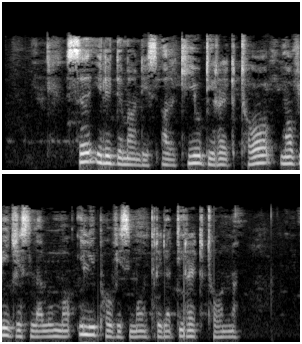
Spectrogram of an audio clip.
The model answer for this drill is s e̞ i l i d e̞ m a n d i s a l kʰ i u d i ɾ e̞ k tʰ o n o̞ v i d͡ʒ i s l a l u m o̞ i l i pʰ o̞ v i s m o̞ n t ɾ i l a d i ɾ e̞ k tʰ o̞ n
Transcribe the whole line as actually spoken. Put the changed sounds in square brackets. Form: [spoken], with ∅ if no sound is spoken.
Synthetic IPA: s e̞ i l i d e̞ m a n d i s a l kʰ i u d i ɾ e̞ k tʰ o [m] o̞ v i d͡ʒ i s l a l u m o̞ i l i pʰ o̞ v i s m o̞ n t ɾ i l a d i ɾ e̞ k tʰ o̞ n

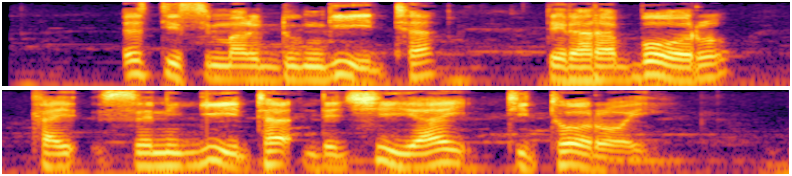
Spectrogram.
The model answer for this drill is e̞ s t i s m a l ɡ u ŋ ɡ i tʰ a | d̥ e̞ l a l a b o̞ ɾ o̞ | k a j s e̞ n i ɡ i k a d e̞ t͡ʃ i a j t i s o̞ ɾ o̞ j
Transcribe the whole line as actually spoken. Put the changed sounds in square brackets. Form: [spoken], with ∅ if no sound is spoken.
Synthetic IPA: e̞ s t i s m a l [d] u ŋ ɡ i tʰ a | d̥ e̞ l a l a b o̞ ɾ o̞ | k a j s e̞ n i ɡ i [t] a d e̞ t͡ʃ i a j t i [t] o̞ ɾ o̞ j

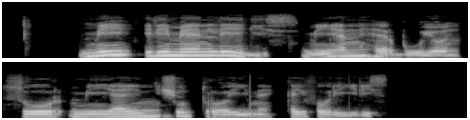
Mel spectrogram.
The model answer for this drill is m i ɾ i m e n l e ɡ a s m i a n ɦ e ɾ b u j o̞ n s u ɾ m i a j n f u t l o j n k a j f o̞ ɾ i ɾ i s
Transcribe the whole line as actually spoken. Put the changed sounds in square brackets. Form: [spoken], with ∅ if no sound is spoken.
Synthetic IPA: m i ɾ i m e n l [i] ɡ [i] s m i a n ɦ e ɾ b u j o̞ n s u ɾ m i a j n [ʃ] u t [ɾ] o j n k a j f o̞ ɾ i ɾ i s

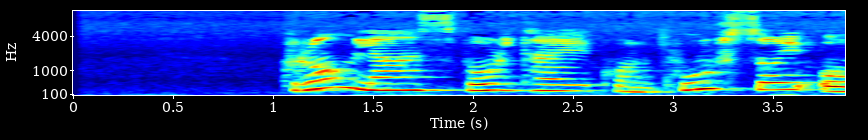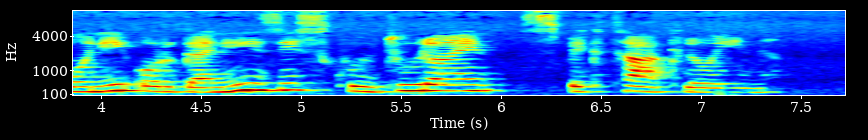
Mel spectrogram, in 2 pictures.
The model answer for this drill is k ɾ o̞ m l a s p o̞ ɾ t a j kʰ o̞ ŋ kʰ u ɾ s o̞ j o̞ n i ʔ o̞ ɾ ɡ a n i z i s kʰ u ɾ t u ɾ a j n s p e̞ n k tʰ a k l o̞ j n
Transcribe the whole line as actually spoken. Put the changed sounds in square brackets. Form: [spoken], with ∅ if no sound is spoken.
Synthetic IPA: k ɾ o̞ m l a s p o̞ ɾ t a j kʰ o̞ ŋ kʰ u ɾ s o̞ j o̞ n i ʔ o̞ ɾ ɡ a n i z i s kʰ u [l] t u ɾ a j n s p e̞ [∅] k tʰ a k l o̞ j n

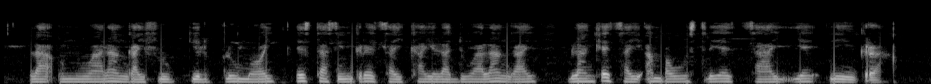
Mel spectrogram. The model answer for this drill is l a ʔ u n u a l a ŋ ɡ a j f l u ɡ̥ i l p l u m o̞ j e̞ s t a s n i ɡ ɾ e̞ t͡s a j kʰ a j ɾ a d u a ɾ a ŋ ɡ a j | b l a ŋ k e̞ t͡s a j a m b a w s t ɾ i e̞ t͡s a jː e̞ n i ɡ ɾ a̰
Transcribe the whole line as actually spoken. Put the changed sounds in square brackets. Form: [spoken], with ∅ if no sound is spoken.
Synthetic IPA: l a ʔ u n u a l a ŋ ɡ a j f l u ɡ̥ i l p l u m o̞ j e̞ s t a s n i ɡ ɾ e̞ t͡s a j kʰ a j [l] a d u a [l] a ŋ ɡ a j | b l a ŋ k e̞ t͡s a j a m b a w s t ɾ i e̞ t͡s a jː e̞ n i ɡ ɾ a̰

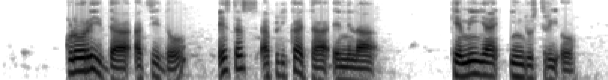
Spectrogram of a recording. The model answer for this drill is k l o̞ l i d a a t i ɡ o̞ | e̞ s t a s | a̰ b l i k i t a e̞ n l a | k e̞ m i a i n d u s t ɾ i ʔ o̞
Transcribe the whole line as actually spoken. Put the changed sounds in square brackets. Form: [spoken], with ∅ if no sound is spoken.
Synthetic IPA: k l o̞ [ɾ] i d a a [t͡s] i [d] o̞ | e̞ s t a s | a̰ [p] l i k [a] t a e̞ n l a | k e̞ m i a i n d u s t ɾ i ʔ o̞

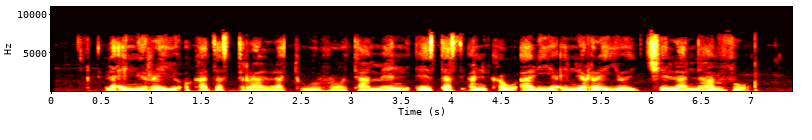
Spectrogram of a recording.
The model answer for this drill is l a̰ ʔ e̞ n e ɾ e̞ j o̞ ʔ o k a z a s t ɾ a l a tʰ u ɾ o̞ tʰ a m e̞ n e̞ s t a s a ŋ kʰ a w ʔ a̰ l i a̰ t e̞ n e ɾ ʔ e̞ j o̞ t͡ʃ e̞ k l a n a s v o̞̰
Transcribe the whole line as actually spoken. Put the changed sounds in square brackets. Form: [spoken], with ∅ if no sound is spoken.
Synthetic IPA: l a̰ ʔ e̞ n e ɾ e̞ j o̞ ʔ o k a z a s t ɾ a l a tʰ u ɾ o̞ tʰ a m e̞ n e̞ s t a s a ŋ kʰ a w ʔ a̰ l i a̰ [ʔ] e̞ n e ɾ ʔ e̞ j o̞ t͡ʃ e̞ [∅] l a n a [∅] v o̞̰

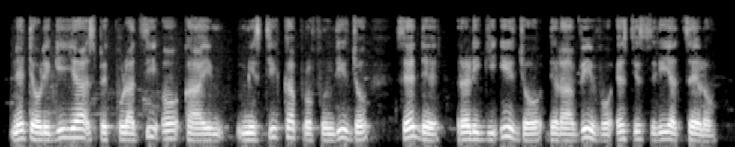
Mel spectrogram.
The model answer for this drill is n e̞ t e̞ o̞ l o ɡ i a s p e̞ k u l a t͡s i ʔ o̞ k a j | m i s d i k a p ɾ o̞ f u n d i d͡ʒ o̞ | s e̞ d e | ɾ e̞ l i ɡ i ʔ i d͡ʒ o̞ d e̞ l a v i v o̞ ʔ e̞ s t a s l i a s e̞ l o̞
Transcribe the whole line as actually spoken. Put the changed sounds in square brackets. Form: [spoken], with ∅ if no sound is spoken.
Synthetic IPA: n e̞ t e̞ o̞ l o ɡ i a s p e̞ k u l a t͡s i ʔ o̞ k a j | m i s [t] i k a p ɾ o̞ f u n d i d͡ʒ o̞ | s e̞ d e | ɾ e̞ l i ɡ i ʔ i d͡ʒ o̞ d e̞ l a v i v o̞ ʔ e̞ s t [i] s l i a [t͡s] e̞ l o̞

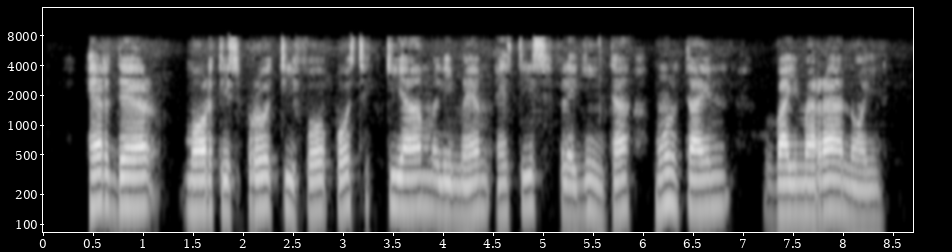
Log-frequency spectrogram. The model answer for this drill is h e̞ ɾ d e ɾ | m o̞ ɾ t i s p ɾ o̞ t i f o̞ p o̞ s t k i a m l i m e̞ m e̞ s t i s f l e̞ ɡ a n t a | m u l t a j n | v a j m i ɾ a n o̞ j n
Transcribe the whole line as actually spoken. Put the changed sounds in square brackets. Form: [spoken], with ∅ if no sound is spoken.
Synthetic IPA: h e̞ ɾ d e ɾ | m o̞ ɾ t i s p ɾ o̞ t i f o̞ p o̞ s t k i a m l i m e̞ m e̞ s t i s f l e̞ ɡ [i] n t a | m u l t a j n | v a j m [a] ɾ a n o̞ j n

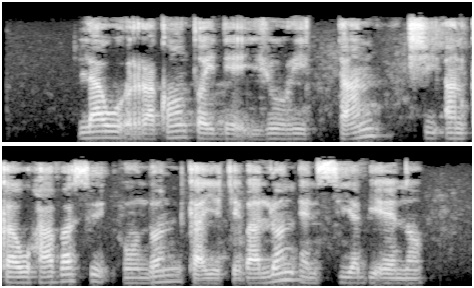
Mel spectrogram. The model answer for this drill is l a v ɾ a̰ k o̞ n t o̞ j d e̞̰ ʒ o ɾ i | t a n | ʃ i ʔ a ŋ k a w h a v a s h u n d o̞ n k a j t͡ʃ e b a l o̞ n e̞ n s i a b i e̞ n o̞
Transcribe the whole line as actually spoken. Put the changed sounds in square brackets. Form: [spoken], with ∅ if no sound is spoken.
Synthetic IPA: l a [w] ɾ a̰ k o̞ n t o̞ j d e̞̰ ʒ [u] ɾ i | t a n | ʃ i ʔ a ŋ k a w h a v a s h u n d o̞ n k a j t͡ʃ e b a l o̞ n e̞ n s i a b i e̞ n o̞

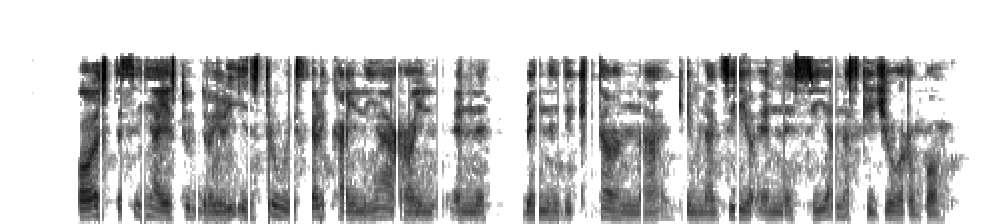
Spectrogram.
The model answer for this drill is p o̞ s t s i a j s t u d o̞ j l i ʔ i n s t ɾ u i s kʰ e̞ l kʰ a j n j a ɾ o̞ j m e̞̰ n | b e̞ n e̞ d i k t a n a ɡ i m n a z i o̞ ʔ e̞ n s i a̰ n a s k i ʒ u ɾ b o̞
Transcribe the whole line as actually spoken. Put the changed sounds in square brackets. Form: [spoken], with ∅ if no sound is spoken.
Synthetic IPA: p o̞ s t s i a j s t u d o̞ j l i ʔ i n s t ɾ u i s [k] e̞ l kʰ a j n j a ɾ o̞ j [n] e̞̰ n | b e̞ n e̞ d i k t a n a ɡ i m n a z i o̞ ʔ e̞ n s i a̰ n a s k i [d͡ʒ] u ɾ b o̞

